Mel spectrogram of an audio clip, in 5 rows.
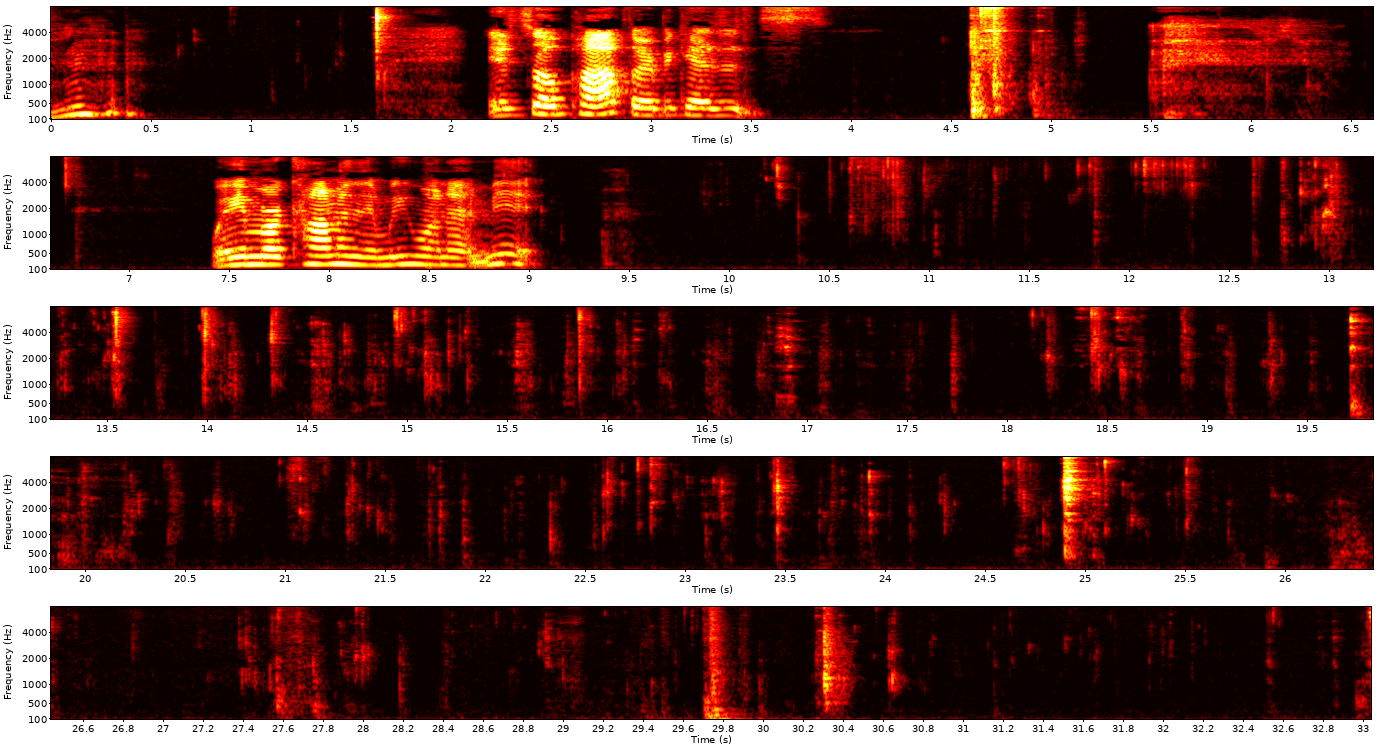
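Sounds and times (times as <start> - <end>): chewing crispy fried food: 9.7 - 29.6, 30.2 - 33.0.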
